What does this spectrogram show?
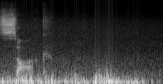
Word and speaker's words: Sauk: It's pronounced Sauk.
